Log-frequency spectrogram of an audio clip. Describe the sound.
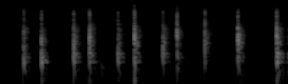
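About a dozen crisp hand claps beat out a syncopated rhythm imitating a well-known song's beat, with paired claps and short pauses between groups. No voices or music accompany them.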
